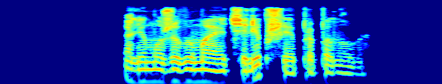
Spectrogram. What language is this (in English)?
Belarusian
